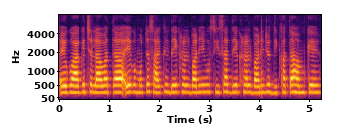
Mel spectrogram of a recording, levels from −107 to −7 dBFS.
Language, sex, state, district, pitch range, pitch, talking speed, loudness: Bhojpuri, female, Uttar Pradesh, Gorakhpur, 240-255 Hz, 245 Hz, 195 wpm, -17 LUFS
